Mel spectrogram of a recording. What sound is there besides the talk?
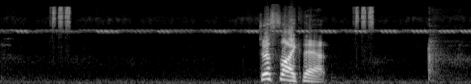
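crickets chirping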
